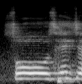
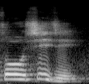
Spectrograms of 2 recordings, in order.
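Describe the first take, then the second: First: The second syllable has the vowel 'e'. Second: The second syllable has the vowel 'i'. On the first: The speaker calls it wrong. "아니고" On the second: The speaker calls it right. "아니고 소시지"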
